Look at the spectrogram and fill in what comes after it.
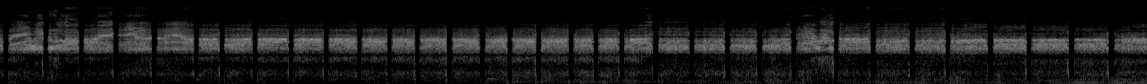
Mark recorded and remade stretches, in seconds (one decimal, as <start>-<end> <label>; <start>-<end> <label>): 0.0-1.4 recorded; 1.4-2.0 remade; 2.0-3.5 recorded; 3.5-5.9 remade; 5.9-11.5 recorded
